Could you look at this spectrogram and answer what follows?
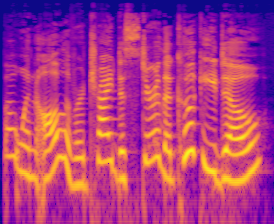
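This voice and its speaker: A woman reading a picture book aloud to young children as a storytime host, in an expressive, deliberate way. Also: high-pitched, no room sound, clean studio sound.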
